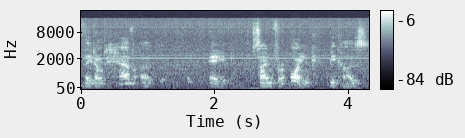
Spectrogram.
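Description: A young man giving an improvised mock lecture in a deadpan, halting way, full of ums, in a hotel function room. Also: lowish voice. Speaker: improv presenter. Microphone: far room camera. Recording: distant voice with room hiss.

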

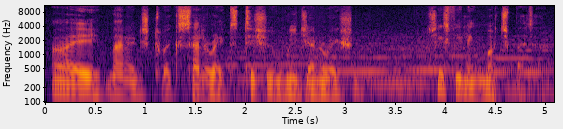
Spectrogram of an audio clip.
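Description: Man playing a deep-voiced haughty elf sage. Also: over music, close to an everyday voice. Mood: aloof, evasive. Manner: formal, measured, condescending. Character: haughty, guarded ancient male elf sage. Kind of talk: video game dialogue.

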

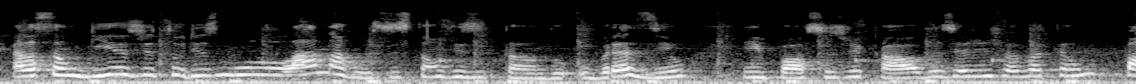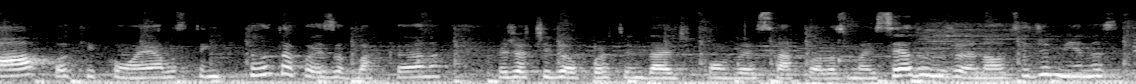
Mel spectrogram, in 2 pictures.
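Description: A Brazilian woman in her thirties hosting a live TV chat show from a studio, bubbly and playful, laughing often, on a lapel mic. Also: high-pitched. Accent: Brazilian Portuguese. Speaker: TV talk show host. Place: bright TV studio set.

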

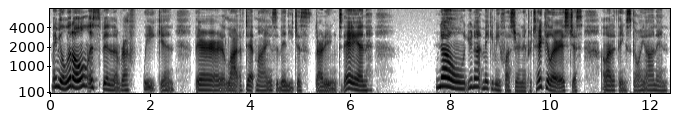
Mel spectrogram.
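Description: A woman playing a flustered, smitten office team leader in an ASMR roleplay, stammering and apologetic in a halting manner. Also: lowish voice, expressive, gravelly. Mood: awkward, smitten. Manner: halting, stammering, apologetic, often dropping to whispers. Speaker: voice actor in an audio roleplay. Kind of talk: ASMR roleplay acting, one-sided dialogue.

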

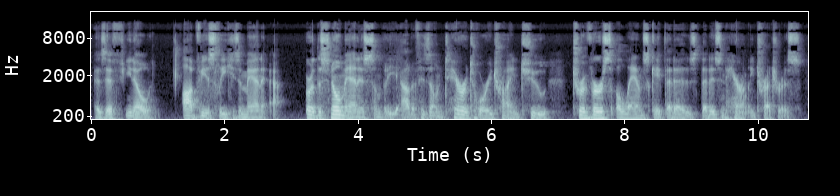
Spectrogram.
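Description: Low-voiced, gravelly young man. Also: moderate pace. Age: 20s. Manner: hesitant, thoughtful, restarting sentences often. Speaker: book reviewer. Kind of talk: casual, unscripted short story review to camera. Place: small home room indoors.

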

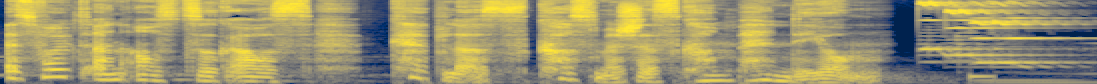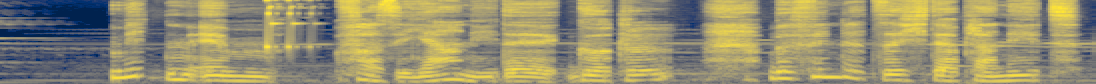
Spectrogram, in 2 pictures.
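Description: A woman playing the matter-of-fact narrator of a cosmic encyclopedia, reading measured mock-documentary narration. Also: low voice, a little mellow, full character voice. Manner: measured, informative.

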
